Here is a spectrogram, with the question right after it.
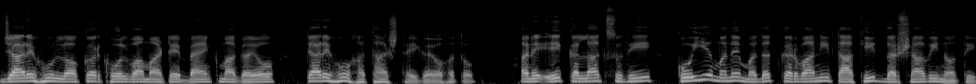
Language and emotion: Gujarati, sad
